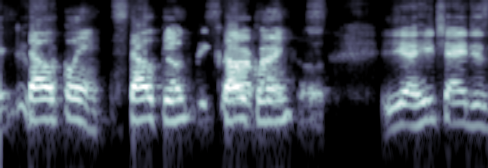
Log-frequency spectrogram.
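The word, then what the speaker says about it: Stokely Carmichael: Stokely Stokely.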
